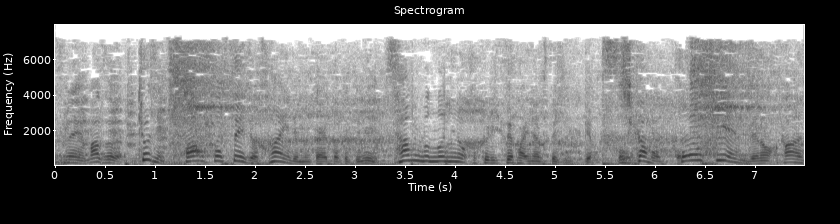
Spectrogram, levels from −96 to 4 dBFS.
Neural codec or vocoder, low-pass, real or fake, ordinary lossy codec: codec, 16 kHz, 16 kbps, FunCodec, trained on Chinese and English, 50 frames a second; 7.2 kHz; fake; MP3, 32 kbps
